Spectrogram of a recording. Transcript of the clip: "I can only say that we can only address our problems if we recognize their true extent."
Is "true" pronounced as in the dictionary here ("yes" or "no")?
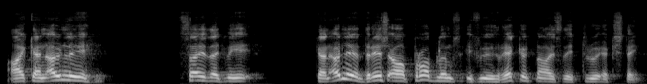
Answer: yes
